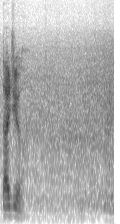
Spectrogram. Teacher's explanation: اب جیم حرف قلقلہ ہے اور اس پہ جزم ہے تو اس پہ قلقلہ کرنا ہے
